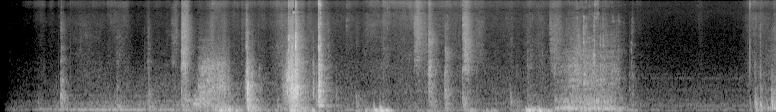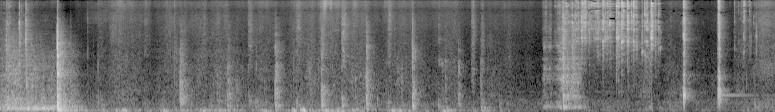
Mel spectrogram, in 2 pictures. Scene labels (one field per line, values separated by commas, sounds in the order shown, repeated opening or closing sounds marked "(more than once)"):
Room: living room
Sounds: window, footsteps, wardrobe or drawer (more than once), keys, light switch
